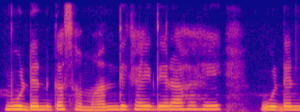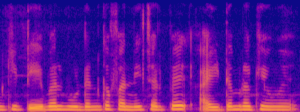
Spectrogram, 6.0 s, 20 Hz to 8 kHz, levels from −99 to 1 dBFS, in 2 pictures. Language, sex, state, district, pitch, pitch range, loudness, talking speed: Hindi, female, Andhra Pradesh, Chittoor, 230 Hz, 220-240 Hz, -25 LUFS, 180 wpm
